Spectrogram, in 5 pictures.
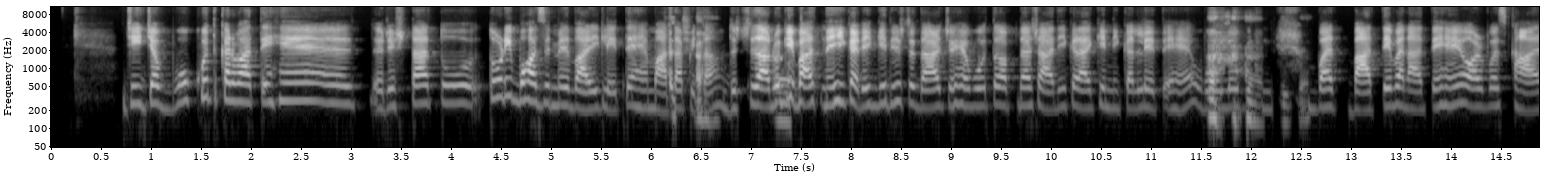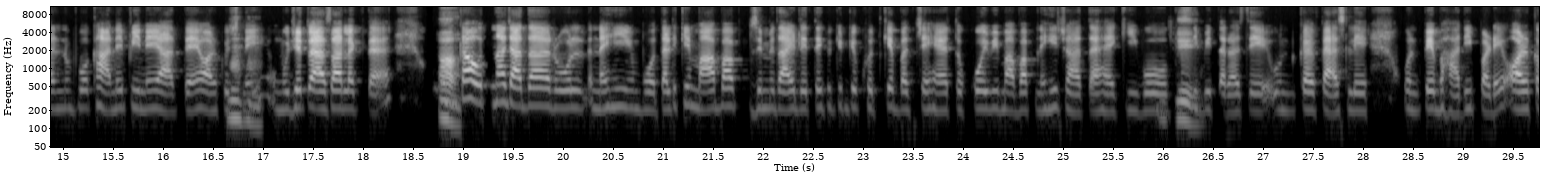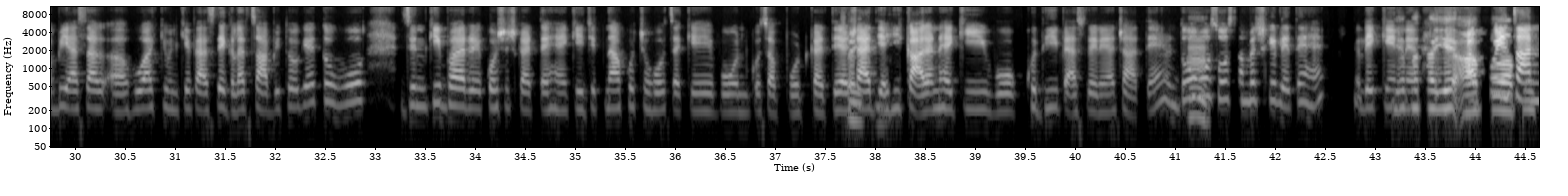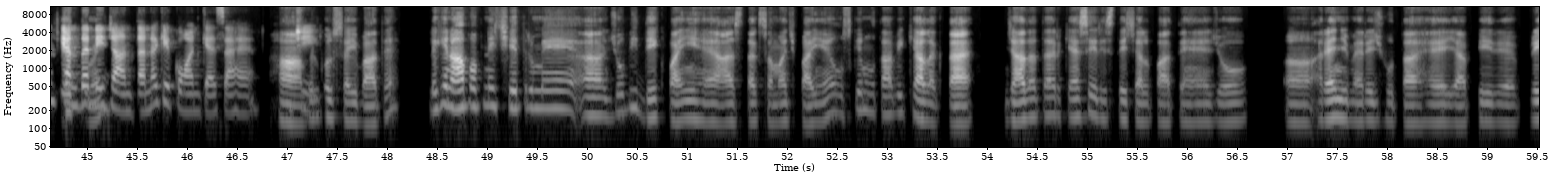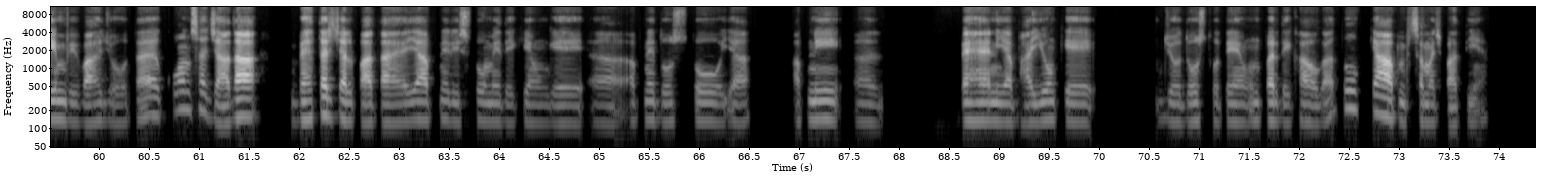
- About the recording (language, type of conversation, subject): Hindi, podcast, शादी या रिश्ते को लेकर बड़े फैसले आप कैसे लेते हैं?
- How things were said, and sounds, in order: other background noise; laughing while speaking: "रिश्तेदारों की बात नहीं करेंगे"; laughing while speaking: "अच्छा"; chuckle; in English: "रोल"; tapping; in English: "सपोर्ट"; in English: "अरेंज मैरेज"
